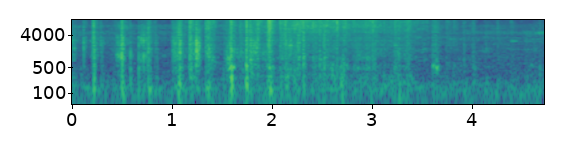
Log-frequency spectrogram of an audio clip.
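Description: A person falls heavily onto dry leaves with a rustling crash.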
